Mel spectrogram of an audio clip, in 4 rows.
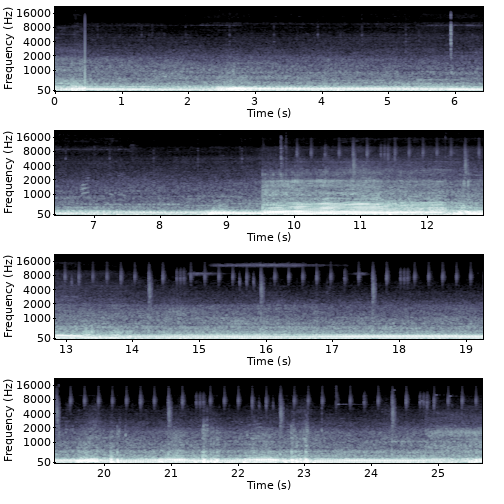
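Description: A Mercedes-AMG V8 biturbo engine in Sport Plus mode rumbles steadily from inside the car while it drives through slow Las Vegas traffic, with low, continuous drone and occasional mild swells of revving, no talking.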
